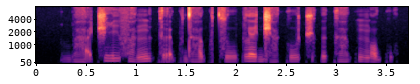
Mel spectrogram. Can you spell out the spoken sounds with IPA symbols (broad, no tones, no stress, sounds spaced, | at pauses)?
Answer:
bʱ a̰ t͡ʃ ɦ i f a̤ ŋ ɨ k r a̰ kʷ dʱ a kʷ t͡s u p l ɛ d͡ʒ a̤ k u t͡ʃ | ɘ k ɦ a̤ kʷ ŋ ɔ kʷ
